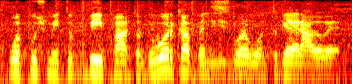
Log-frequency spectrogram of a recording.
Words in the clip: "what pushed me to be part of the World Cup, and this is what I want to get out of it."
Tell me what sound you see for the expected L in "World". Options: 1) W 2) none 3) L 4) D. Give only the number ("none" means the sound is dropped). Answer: 2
